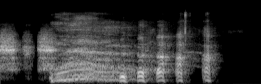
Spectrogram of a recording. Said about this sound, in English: Is there a reason you're behind me making all that noise? My dog has decided to come and sit right behind me and just.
